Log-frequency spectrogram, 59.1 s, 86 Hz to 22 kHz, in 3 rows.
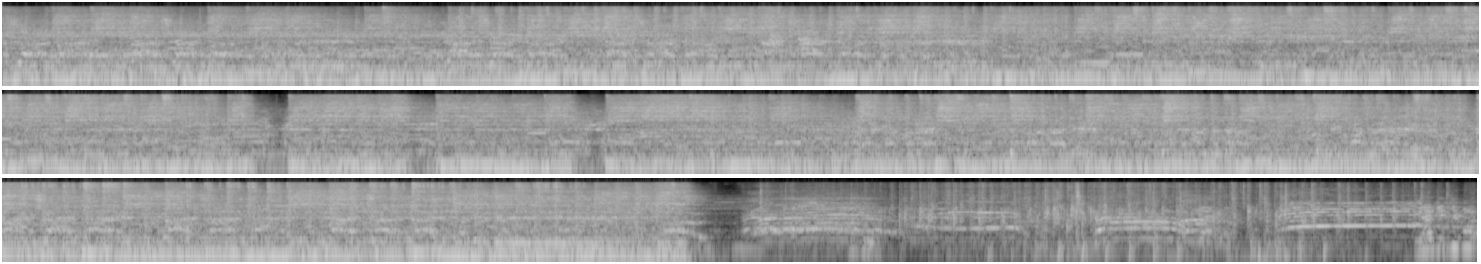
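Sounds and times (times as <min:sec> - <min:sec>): shouted vocals: 0:00.0 - 0:16.5, 0:28.2 - 0:53.0, 0:56.4 - 0:59.0
punk rock band playing: 0:00.0 - 0:50.4.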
